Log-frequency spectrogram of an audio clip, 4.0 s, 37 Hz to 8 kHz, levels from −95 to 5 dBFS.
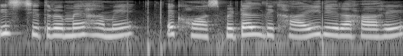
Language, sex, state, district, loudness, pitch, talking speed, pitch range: Hindi, female, Madhya Pradesh, Bhopal, -15 LUFS, 270 Hz, 150 wpm, 255-290 Hz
